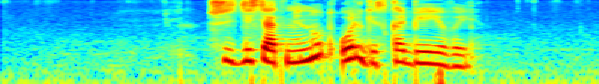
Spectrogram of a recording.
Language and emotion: Russian, neutral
